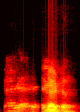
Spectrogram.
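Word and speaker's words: debtor: इसमें बच्चों B silent है। डेप्टर डेप्टर नहीं कहना त ये कौन सा वर्ड है? डेटर।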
